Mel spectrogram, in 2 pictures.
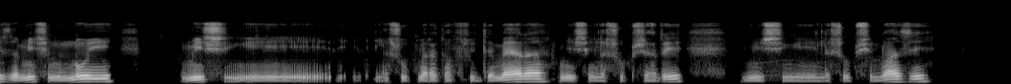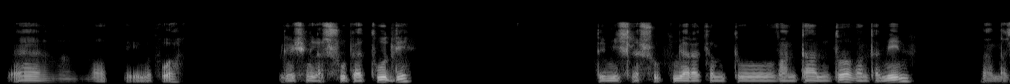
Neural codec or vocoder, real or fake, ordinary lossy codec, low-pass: none; real; none; 7.2 kHz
